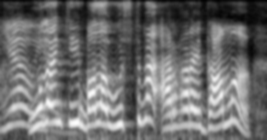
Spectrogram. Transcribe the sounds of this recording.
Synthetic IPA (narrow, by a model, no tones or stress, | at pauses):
wo̞d̪ɑŋkʲʰe̞jɪnbɑlˠɑwɵst̪ɪmæʔæɾqɑɾɑjd̪ɑmə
